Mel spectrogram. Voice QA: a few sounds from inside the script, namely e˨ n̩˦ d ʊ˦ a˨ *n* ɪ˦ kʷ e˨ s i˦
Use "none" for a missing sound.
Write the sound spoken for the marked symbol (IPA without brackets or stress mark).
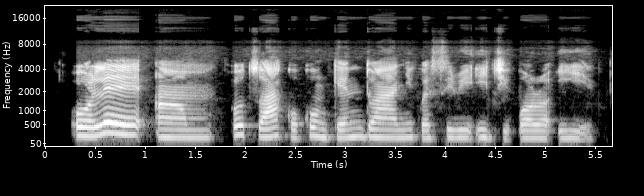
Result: ɲ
